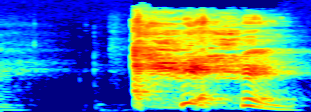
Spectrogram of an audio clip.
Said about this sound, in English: Oh, I've lost it. I've got a cough.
